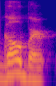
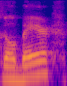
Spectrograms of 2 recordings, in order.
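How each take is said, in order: First: The name is said with English pronunciation. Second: The name is said with French pronunciation. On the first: The speaker calls it wrong. "we're not going to pronounce his name correctly" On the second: The speaker calls it right. "he's actually French, so his name is pronounced Gobert"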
